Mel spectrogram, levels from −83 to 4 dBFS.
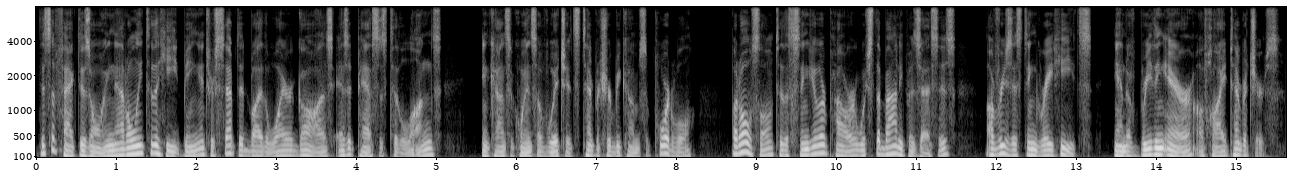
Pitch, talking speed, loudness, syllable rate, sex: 110 Hz, 190 wpm, -17 LUFS, 6.1 syllables/s, male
